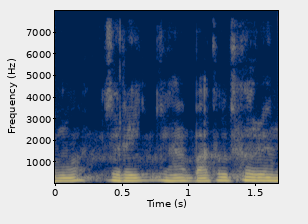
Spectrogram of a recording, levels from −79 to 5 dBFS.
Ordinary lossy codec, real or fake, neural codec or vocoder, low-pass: none; fake; codec, 16 kHz, 4.8 kbps, FACodec; none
